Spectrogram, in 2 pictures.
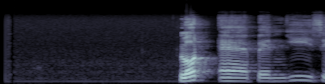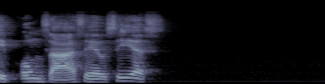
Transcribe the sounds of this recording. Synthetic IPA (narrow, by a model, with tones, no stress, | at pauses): lo˦˥t̪̚ʔɛː˧pe˧njiː˥˩si˨˩p̚ʔo˧ŋsaː˩˦seː˧wsi˥˩əs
